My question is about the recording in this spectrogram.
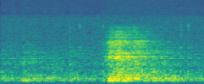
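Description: Near silence, with one faint exhaled breath or sigh about a second in, lasting about half a second.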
